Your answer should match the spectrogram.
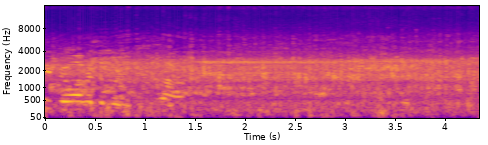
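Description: Water gushing steadily from a 3-inch solar DC tube-well pump's discharge pipe and splashing into a basin on the ground.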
